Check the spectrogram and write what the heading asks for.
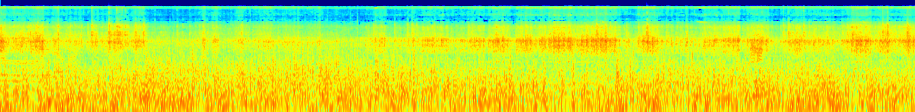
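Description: Steady rushing road and engine noise heard from inside a moving vehicle in traffic.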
